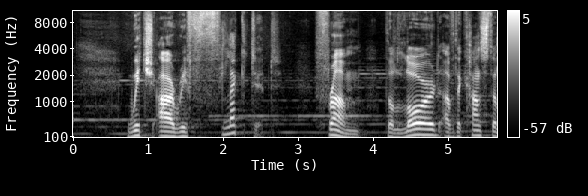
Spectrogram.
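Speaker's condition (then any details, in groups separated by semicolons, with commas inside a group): No condition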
